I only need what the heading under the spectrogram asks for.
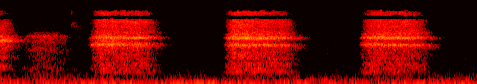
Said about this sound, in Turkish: Dengemi kontrol ederek çok zorlamadan bedenimi kolumla beraber nefes al ver.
